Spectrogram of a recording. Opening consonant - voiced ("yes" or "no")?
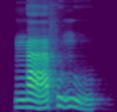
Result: yes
